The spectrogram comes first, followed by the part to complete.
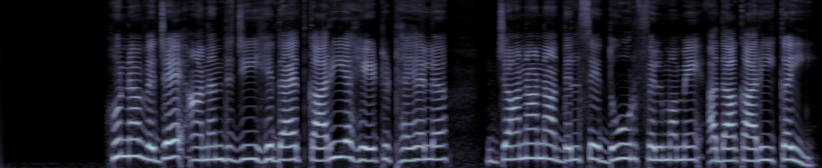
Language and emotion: Sindhi, neutral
